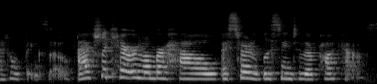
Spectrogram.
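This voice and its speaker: A woman with a high pitch and a bright, sharp tone uses a raised, projected voice. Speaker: booktuber. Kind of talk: casual talk to camera.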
